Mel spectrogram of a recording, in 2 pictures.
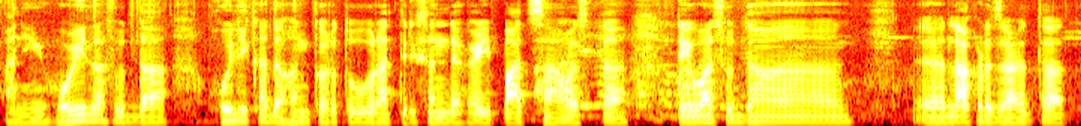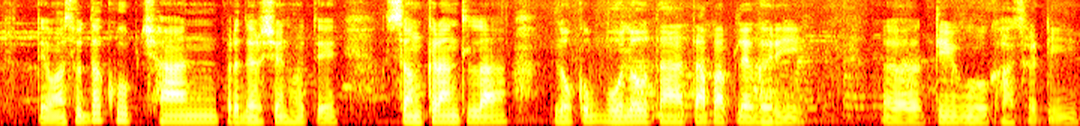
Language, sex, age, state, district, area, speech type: Marathi, male, 18-30, Maharashtra, Yavatmal, rural, spontaneous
